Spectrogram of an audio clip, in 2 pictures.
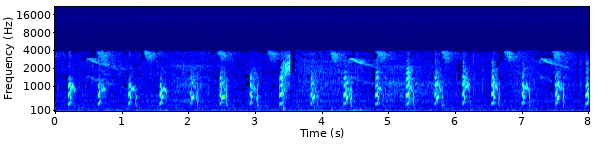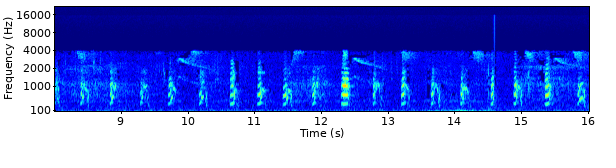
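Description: A caged bird calling over and over: short, evenly spaced calls at about two or three a second, with no break.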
